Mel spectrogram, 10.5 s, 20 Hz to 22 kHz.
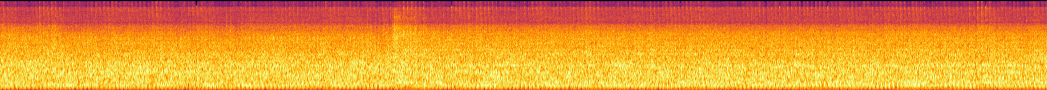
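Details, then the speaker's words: Murray 24-inch riding mower (Briggs engine, 875 carburetor) revived from water in fuel and rust in engine, battery reinstalled, motor treatment in tank, running with no load: steady, even single-cylinder drone with only a tiny surge; normal running. "got the battery back in it and hopefully I mean it's still running good and you hear a tiny surge but remember this doesn't have any load on it right now"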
